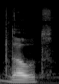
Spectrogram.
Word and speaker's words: Daud: I changed the pronunciation, David to Daud.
